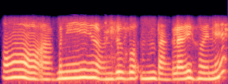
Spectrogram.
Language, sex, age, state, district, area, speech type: Assamese, female, 30-45, Assam, Golaghat, urban, conversation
